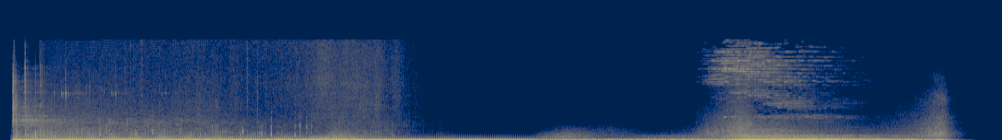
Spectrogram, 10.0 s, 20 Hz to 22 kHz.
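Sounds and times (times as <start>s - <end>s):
deep bass rumble: 0.1s - 7.4s.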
